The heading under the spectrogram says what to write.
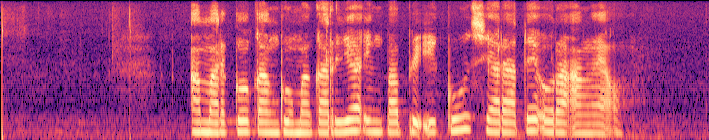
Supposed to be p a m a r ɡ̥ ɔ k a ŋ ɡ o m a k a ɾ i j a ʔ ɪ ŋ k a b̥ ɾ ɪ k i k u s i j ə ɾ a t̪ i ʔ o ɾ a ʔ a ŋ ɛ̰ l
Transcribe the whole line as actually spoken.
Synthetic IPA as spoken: ʔ a m a r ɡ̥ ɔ k a ŋ ɡ o m a k a ɾ i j a ʔ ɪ ŋ p a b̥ ɾ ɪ k i k u s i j a ɾ a t̪ e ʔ o ɾ a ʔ a ŋ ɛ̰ l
